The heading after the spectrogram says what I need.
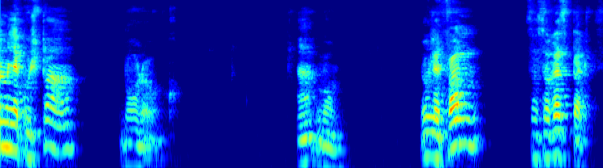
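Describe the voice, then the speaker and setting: In an echoey room, a man with a fairly high, fairly bright voice performs an improvised comic monologue alone on stage as an amateur. His rambling is chatty, full of replies to imagined listeners, added questions, and a steady stream of "hein?" and "ah ouais".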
